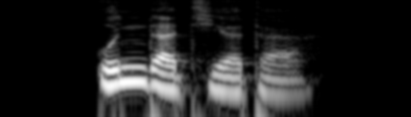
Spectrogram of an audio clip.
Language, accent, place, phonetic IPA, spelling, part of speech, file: German, Germany, Berlin, [ˈʊndaˌtiːɐ̯tɐ], undatierter, adjective, De-undatierter.ogg
- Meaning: inflection of undatiert: 1. strong/mixed nominative masculine singular 2. strong genitive/dative feminine singular 3. strong genitive plural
